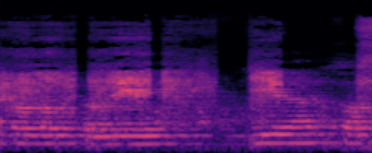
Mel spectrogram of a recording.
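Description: A Buddhist monk chanting through a microphone and loudspeaker, a single male voice holding long, level notes, with a brief break for breath near the middle.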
